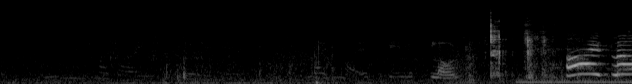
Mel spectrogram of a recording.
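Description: Near silence for about four seconds, then a faint voice played back through a phone's speaker in the last two seconds, with a light click just before it.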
